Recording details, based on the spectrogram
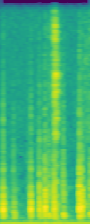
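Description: A quick burst of fast keyboard typing, crisp close key clicks in a rapid stream over a faint steady hum.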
